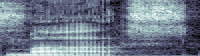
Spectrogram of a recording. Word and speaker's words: Maas: Yeah, and definitely sounding out does if you were to say my name, which is spelled M-A-A-S, is Moss. – Moss. – And that's how. – And you emphasize the A, like Moss.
